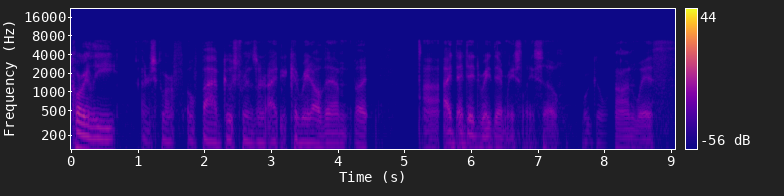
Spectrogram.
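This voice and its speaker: Speaking fairly slowly with long, frequent pauses, a man with a very deep, low voice and vocal fry shows ordinary pitch variation and big swings in loudness. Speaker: video game streamer. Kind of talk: casual live stream chat. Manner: slurred speech.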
